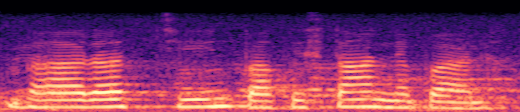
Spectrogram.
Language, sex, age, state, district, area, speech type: Maithili, female, 45-60, Bihar, Madhepura, rural, spontaneous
